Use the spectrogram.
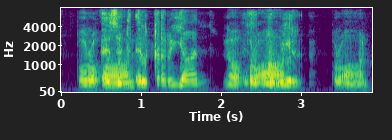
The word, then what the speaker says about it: Quran: No, Quran. Quran. Yeah, but the way you pronounce it in Aramaic.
